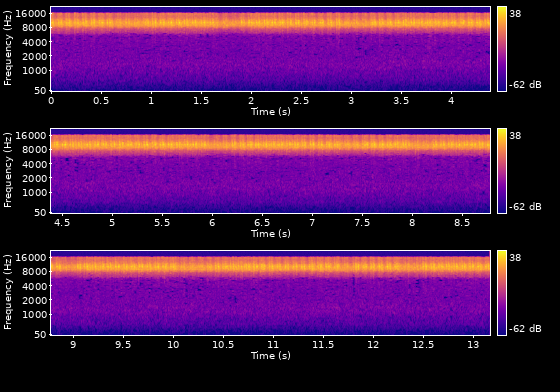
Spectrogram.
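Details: Crickets in full chorus, a bright sustained high trill made by males stridulating, even in volume from start to finish, a gentle background hiss the only other sound.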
